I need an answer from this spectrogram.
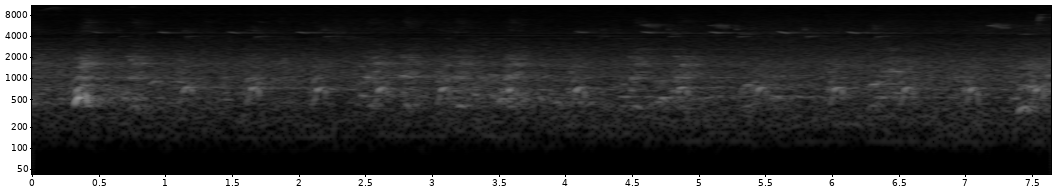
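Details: Dog shelter soundscape where many dogs bark at once, a continuous overlapping chorus of muffled barks and yelps that rises and falls about once a second, with one louder bark at the start.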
